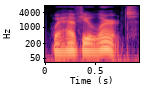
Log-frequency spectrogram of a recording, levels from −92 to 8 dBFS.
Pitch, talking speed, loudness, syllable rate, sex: 110 Hz, 255 wpm, -16 LUFS, 5.1 syllables/s, male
